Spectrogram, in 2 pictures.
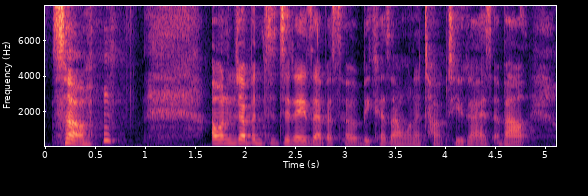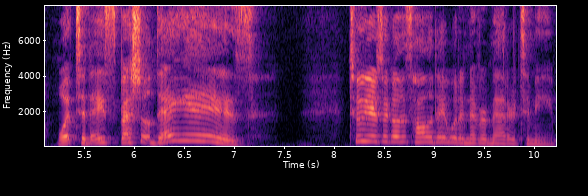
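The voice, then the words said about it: Breathless, loud, hoarse voice. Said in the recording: “do you guys hear I'm out of breath? It's because I'm talking so loud. Well, I'm like trying to talk so loud because I lost my voice again.”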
